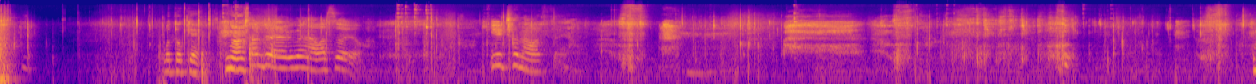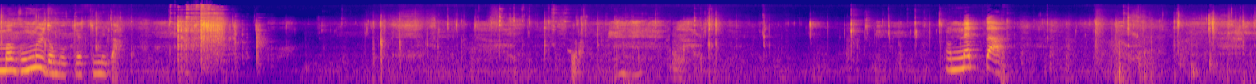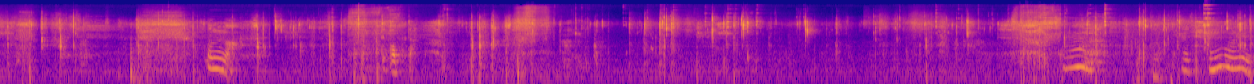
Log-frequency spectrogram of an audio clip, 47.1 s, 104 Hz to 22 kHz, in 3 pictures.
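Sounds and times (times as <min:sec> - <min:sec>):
chewing noodles: 0:07.6 - 0:17.6, 0:28.4 - 0:47.0.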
